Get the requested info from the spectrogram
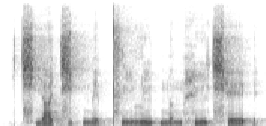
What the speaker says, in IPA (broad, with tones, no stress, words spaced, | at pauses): t͡ɕʰja˧t͡ɕi˨k̚ me˨p̚t͡sĩ˨˩lĩ˦p̚ mə˧mhĩ˥˧t͡ɕʰe˦ʔ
